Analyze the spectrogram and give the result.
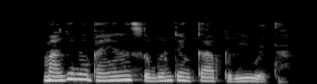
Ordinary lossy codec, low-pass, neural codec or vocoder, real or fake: none; 7.2 kHz; none; real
